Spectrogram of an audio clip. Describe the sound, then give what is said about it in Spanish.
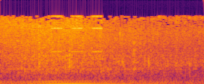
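Cars pull away with a steady low engine rumble and a broad road hiss, peaking briefly and then easing slightly as the vehicles move off. No one speaks. “Los coches se van.”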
